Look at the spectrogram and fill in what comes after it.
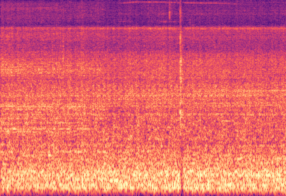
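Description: Train running along the track: a steady, loud rumble of engine and wheels on rail, with one sharp click about two and a half seconds in.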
